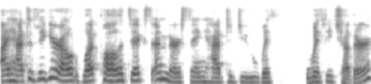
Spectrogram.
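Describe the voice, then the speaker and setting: A woman with a Canadian accent speaks at a moderate pace in a medium pitch, her intonation lively. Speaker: registered practical nurse and union activist. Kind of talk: prepared speech. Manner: loud.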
